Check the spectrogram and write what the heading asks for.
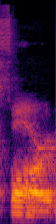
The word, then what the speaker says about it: Favre: and that was before we knew how to pronounce far even though it was r v and it just doesn't sound right but nothing about brett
